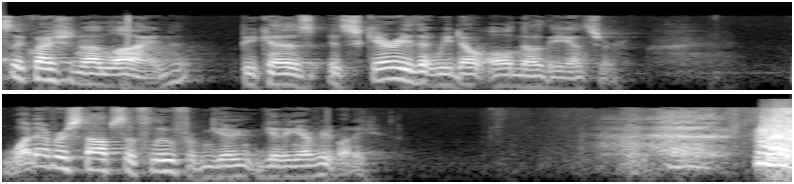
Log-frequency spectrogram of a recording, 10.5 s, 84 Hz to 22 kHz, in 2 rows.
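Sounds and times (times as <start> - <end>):
speech: 0.0 - 4.2, 5.3 - 7.9
person sneezing: 9.3 - 10.5.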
